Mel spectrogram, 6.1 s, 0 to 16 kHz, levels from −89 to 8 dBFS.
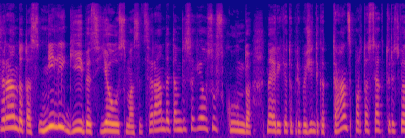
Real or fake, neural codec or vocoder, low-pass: real; none; 14.4 kHz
